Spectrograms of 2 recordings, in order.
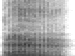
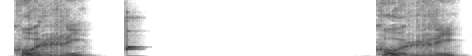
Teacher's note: L'altra parola interessante per la pronuncia è corri, che come si può osservare possiede ben due R che devono essere pronunciate in modo vibrante con la lingua che sbatte contro il palato, così. Rrr.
